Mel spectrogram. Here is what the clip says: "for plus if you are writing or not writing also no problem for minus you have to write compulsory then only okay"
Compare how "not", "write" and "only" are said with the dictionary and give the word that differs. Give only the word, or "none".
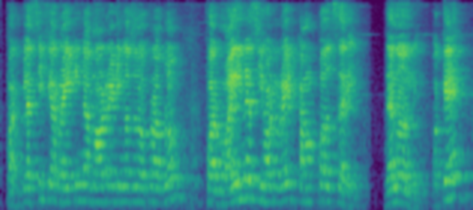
none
